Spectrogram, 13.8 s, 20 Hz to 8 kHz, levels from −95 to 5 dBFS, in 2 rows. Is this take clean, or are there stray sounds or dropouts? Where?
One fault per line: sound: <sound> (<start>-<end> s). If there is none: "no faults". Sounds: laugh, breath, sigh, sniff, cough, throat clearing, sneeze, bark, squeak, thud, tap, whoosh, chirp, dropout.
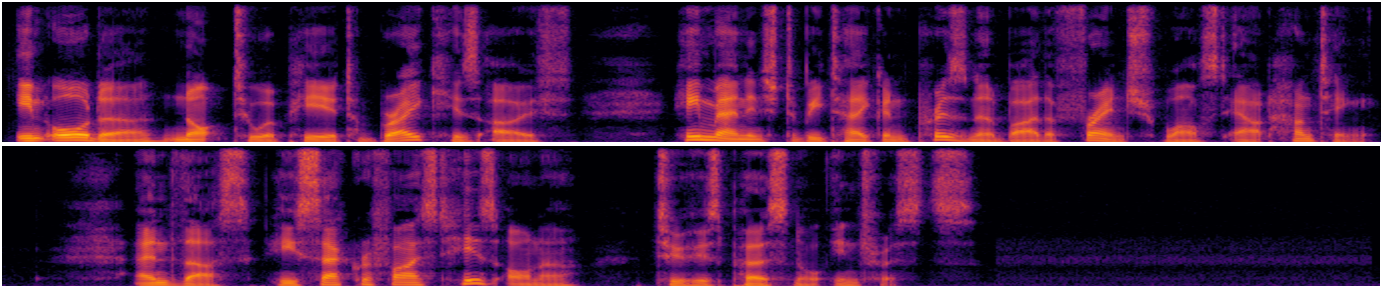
no faults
